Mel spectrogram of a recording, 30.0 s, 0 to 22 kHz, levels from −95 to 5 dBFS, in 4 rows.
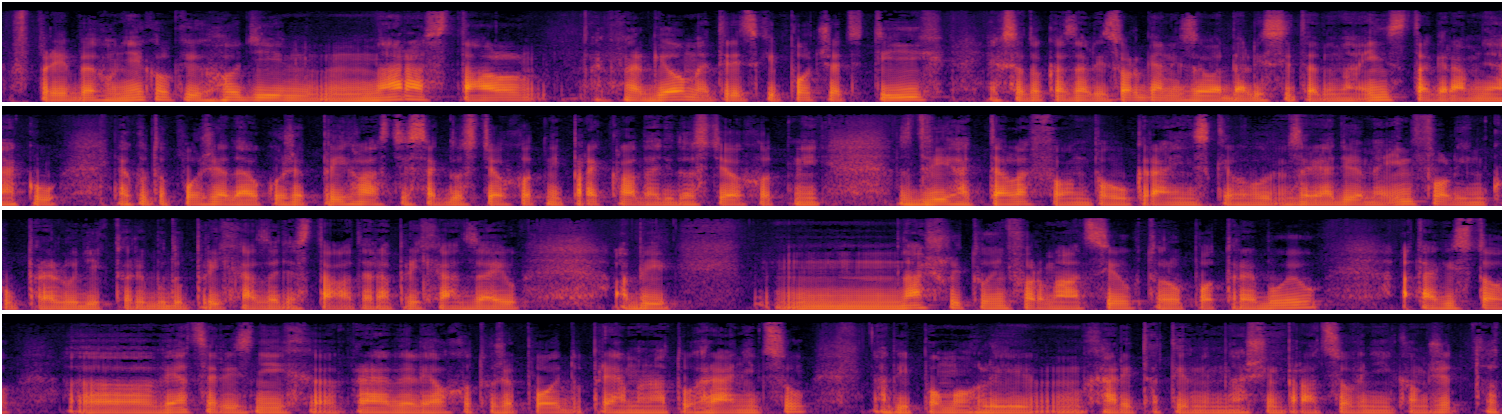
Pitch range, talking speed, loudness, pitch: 85-95 Hz, 145 wpm, -29 LUFS, 90 Hz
